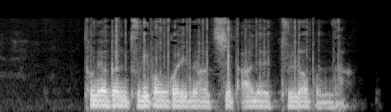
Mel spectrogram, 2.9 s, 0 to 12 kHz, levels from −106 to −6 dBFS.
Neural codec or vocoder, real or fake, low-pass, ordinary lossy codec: codec, 16 kHz, 16 kbps, FunCodec, trained on LibriTTS, 50 frames a second; fake; 7.2 kHz; MP3, 48 kbps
